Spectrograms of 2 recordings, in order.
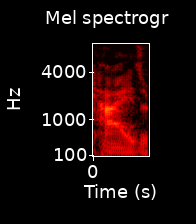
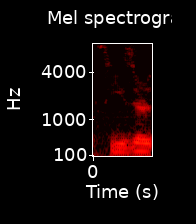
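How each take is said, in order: First: The name begins with a K sound. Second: The name begins with an S sound. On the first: The speaker calls it right. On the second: The speaker calls it wrong.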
